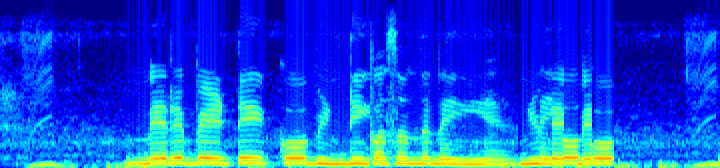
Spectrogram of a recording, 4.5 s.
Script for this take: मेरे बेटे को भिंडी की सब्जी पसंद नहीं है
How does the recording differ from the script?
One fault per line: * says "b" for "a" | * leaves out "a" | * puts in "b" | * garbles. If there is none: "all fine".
* leaves out "की सब्जी"
* garbles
